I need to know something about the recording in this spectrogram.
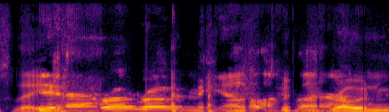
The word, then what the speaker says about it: Rohan: All I've right, been go I've yeah, been going Rohan. I think I said Maya as well at the start. So there you go. yeah. Rowan, me, a lot of Rowan Mia.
